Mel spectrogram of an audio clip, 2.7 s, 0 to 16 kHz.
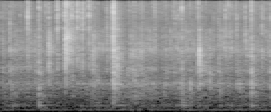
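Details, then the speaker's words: Planet X road bike with Shimano 8000/6800 groupset, workshop test: from the bottom gear, one upshift index, and the chain climbs reluctantly with irregular light ticking and sharper clicks, shifting but not happy. Owner suspects two possible causes, unconfirmed. Hesitant upshift. "so we're on the bottom I'm going to index up one oh it's it's gone but it's not happy"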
